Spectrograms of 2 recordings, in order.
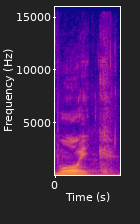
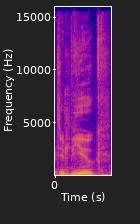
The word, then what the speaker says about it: Dubuque: Boik. – Dubuque. – All right. I never knew how to say it.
